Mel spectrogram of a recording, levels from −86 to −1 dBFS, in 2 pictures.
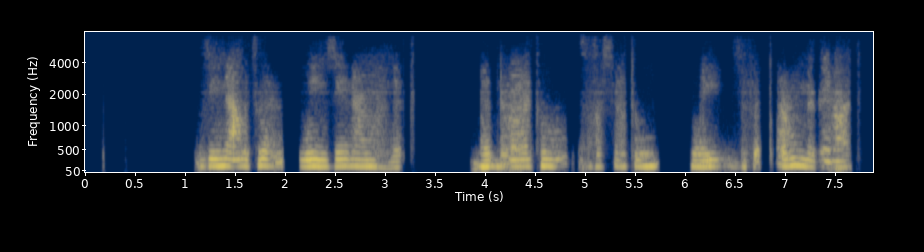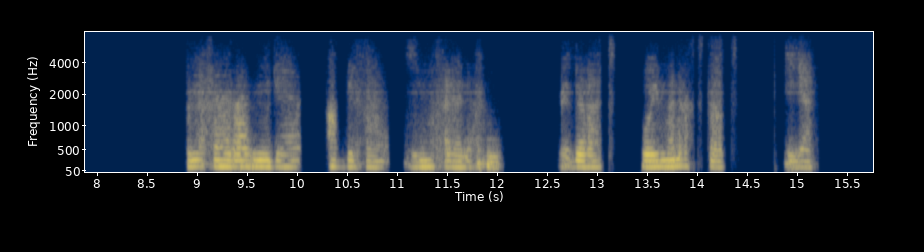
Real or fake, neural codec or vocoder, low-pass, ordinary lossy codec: fake; codec, 44.1 kHz, 0.9 kbps, DAC; 7.2 kHz; Opus, 32 kbps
